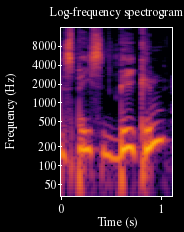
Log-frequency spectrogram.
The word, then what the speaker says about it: Space Beacon: Et oui, c'est prononcé Space Beacon.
